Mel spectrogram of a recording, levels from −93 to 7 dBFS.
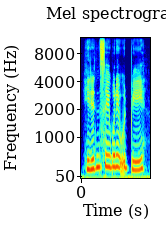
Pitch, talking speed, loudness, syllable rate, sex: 250 Hz, 300 wpm, -14 LUFS, 5.7 syllables/s, female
